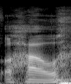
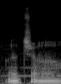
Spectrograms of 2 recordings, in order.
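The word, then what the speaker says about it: Ajaw: Oh, Ajah, whatever the fuck his name is. Yeah, it's pronounced Ahau, apparently. I'm just gonna say Ajah, because I don't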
